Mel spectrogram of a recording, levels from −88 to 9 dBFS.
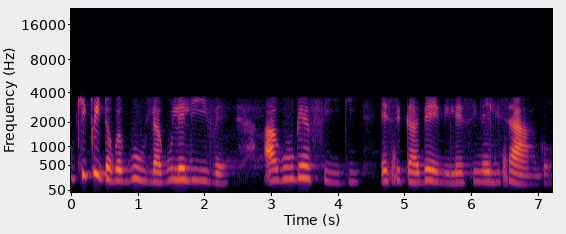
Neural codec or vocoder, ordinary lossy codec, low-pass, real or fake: none; none; 3.6 kHz; real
